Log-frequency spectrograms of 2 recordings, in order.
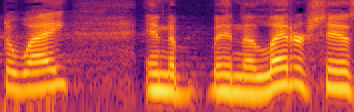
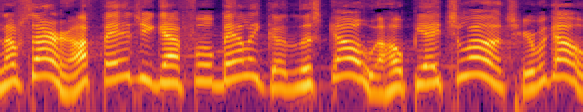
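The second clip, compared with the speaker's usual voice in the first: acted cocky confidence, raised pitch; feeling himself; 7 semitones higher, 3 dB louder than usual. Old prisoner defying his guards, playfully cocky. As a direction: toss it off with swagger. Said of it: "he's feeling himself".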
